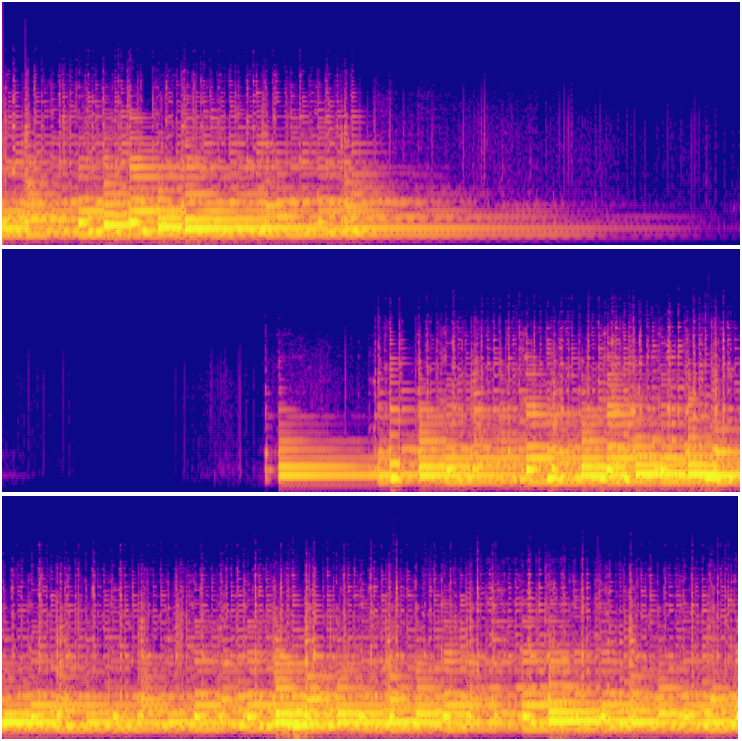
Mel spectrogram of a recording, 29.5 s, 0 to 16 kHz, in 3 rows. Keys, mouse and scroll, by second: 0.8 double click, 8.2 shift+double click, 9.2 right click, 15.8 double click, 16.6 shift+click, 17.2 shift+click, 17.9 shift+click, 18.3 right click, 26.1 right click, 28.7 right click.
